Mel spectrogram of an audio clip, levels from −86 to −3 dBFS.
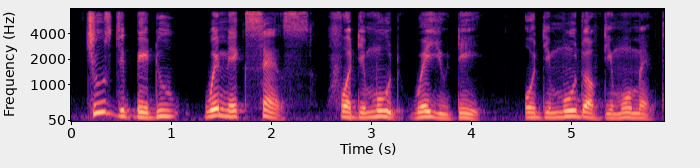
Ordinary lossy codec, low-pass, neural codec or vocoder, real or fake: none; 7.2 kHz; vocoder, 44.1 kHz, 128 mel bands, Pupu-Vocoder; fake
